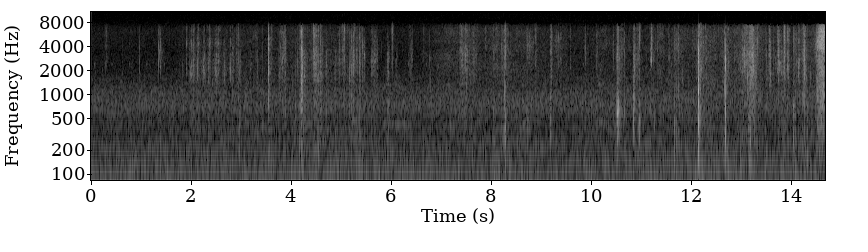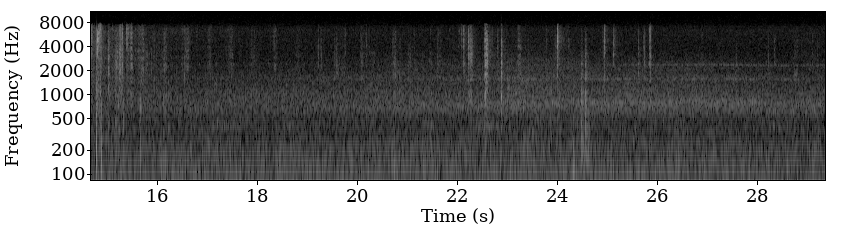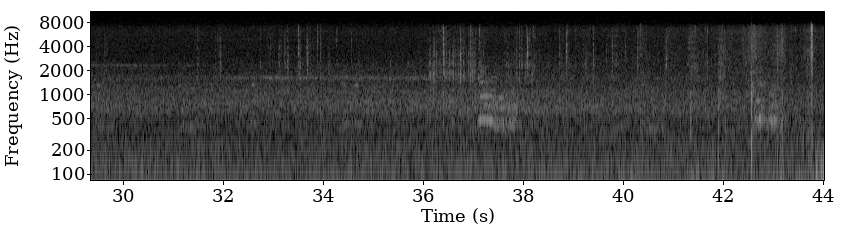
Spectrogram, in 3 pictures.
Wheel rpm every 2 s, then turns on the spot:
0, 0, 0, 0, 0, 0, 0, 0, 0, 0, 0, 0, 0, 0, 0, 0, 0, 0, 0, 0, 0, 0.
none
